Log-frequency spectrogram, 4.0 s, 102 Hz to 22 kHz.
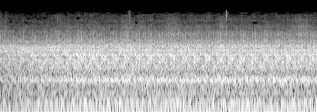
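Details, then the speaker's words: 1990 Ford E-350 Goshen bus, 7.3L diesel, idling just after cold start with battery chargers, fuel filter recently changed: steady low clatter with even rhythm, no stumbles, knocks or squeals; healthy running engine. "Well, good to hear she's running. Back, you almost can't hear it back here."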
